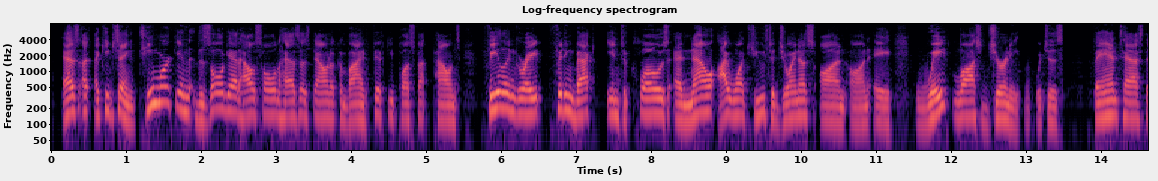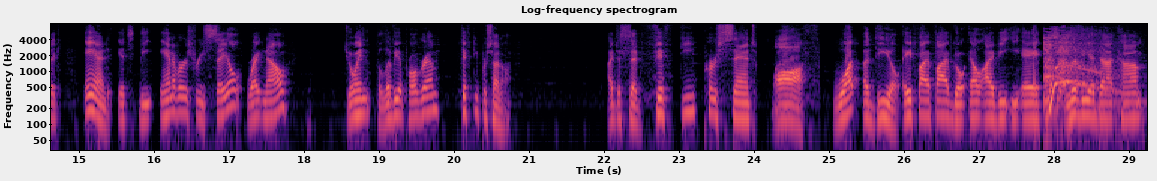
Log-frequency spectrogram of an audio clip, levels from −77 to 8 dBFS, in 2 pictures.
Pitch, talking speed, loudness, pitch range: 135 Hz, 145 wpm, -22 LUFS, 120-150 Hz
